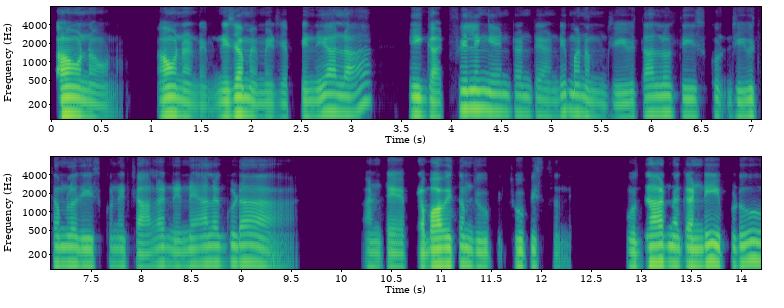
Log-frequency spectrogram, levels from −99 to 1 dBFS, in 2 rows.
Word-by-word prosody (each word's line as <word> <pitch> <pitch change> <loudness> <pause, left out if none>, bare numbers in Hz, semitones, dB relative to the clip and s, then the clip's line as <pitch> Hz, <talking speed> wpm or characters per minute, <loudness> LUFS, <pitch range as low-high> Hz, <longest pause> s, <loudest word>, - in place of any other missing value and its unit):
అవునవును. 115 -7 +3 0.4
అవునండి. 115 -6 +3 0.2
నిజమే 125 +1 +5
మీరు 105 -1 -6
జెప్పింది. 115 +3 -5
అలా 135 -2 -1 0.6
ఈ - - +7
గట్ 110 -1 0
ఫీలింగ్ 170 0 +3
ఏంటంటే 140 -3 -7
అండి 115 +5 -8
మనం 130 -5 -3 0.2
జీవితాల్లో 115 +7 -3 0.2
తీసుకున్ 125 0 -7
జీవితంలో 130 +4 -2
తీసుకునే 120 0 -5
చాలా 105 +4 -1
నిర్ణయాల 120 +4 -2
గూడా 140 0 0 1.2
అంటే, 105 0 -3 0.2
ప్రభావితం 120 +4 +6
జూప్ 110 -1 -4 0.2
చూపిస్తుంది. 115 0 -6 0.6
ఉదాహరణకండి 130 +2 +4
ఇప్పుడు 135 +2 -3
125 Hz, 105 wpm, -26 LUFS, 110-130 Hz, 1.2 s, ఈ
